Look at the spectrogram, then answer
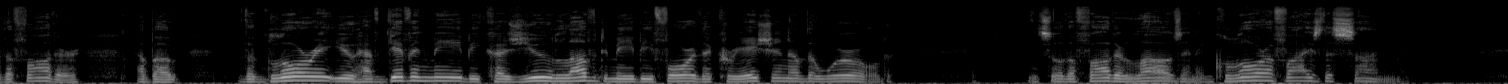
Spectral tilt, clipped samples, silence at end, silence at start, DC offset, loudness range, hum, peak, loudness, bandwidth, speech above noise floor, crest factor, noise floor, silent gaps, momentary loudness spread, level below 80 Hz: -4.5 dB/octave; under 0.1%; 0 s; 0 s; under 0.1%; 6 LU; none; -16 dBFS; -33 LUFS; 16 kHz; 26 dB; 18 dB; -60 dBFS; none; 15 LU; -60 dBFS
